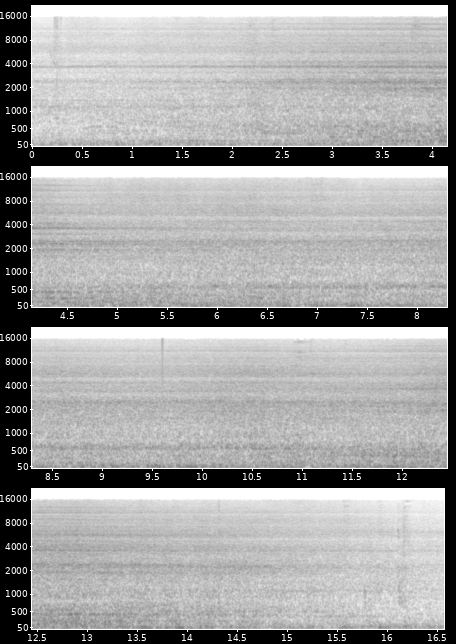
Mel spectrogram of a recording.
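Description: Regional electric multiple-unit train passing through a station on the track beside the platform: a steady rumble of wheels on rails. It builds over the first few seconds, stays loud through the middle and eases off near the end.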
